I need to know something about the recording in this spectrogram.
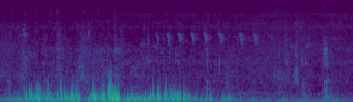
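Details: Native pig raised on a Philippine farm, producing a run of low, rough grunts in quick succession for about four seconds before fading out, with faint high chirping above.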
